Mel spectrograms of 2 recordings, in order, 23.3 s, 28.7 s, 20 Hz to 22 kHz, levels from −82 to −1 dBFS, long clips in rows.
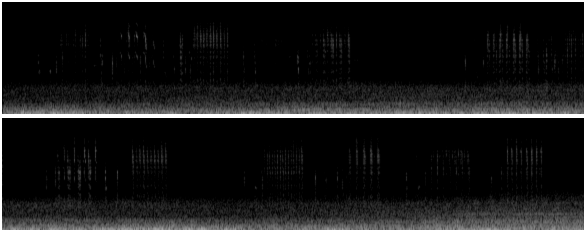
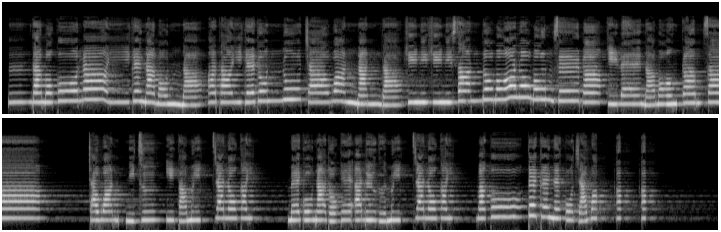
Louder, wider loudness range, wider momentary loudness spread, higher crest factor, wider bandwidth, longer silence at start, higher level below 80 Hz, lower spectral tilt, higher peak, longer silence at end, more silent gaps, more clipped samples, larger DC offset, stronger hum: second, -49 LUFS vs -20 LUFS; about the same, 4 LU vs 5 LU; second, 5 LU vs 10 LU; about the same, 16 dB vs 16 dB; second, 11.5 kHz vs 14 kHz; about the same, 0 s vs 0.1 s; first, -46 dBFS vs -66 dBFS; first, -5.5 dB/octave vs -2.5 dB/octave; second, -26 dBFS vs -4 dBFS; second, 0 s vs 1.3 s; neither; neither; neither; neither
